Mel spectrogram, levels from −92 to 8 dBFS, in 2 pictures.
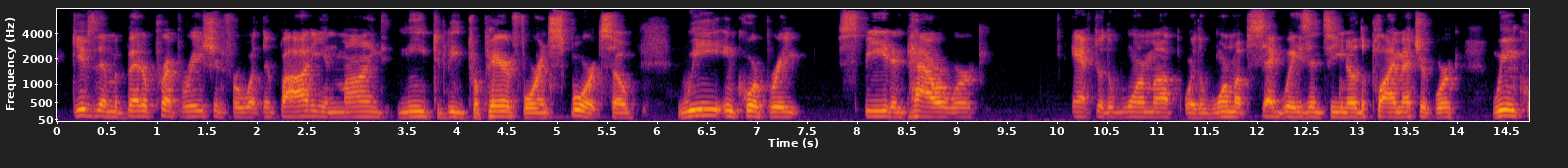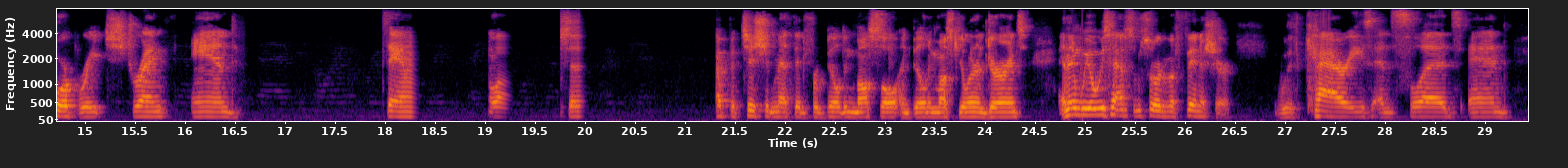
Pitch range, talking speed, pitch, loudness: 125-140 Hz, 140 wpm, 130 Hz, -21 LUFS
